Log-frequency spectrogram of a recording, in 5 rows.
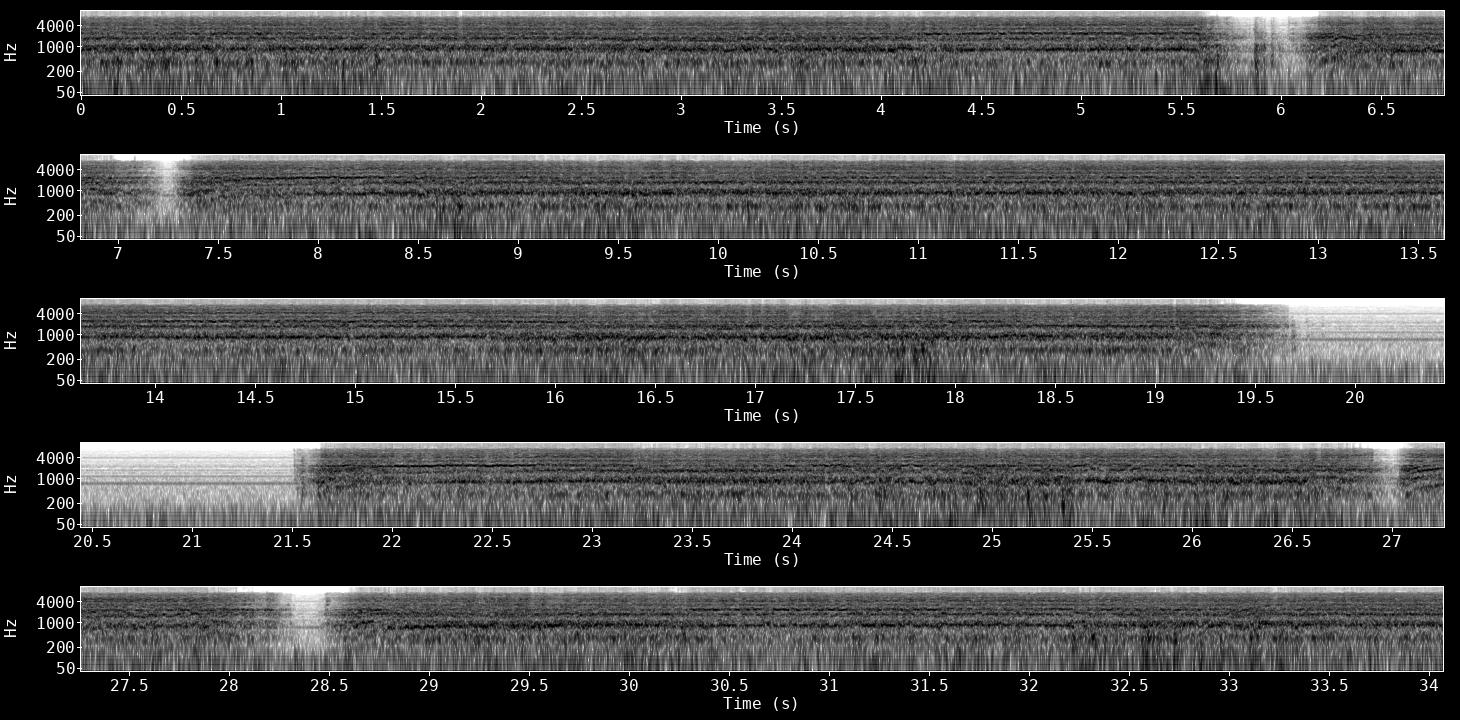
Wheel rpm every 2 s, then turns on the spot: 230, 220, 190, 110, 220, 230, 230, 220, 210, 160, 20, 200, 210, 160, 130, 210, 230.
none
